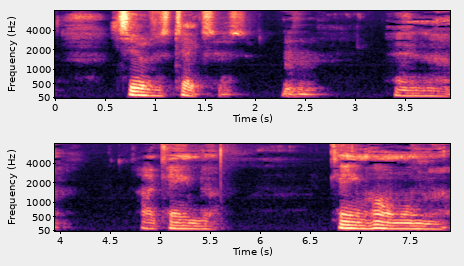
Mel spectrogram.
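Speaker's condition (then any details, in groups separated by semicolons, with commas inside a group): Parkinson's; about 5 years since onset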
